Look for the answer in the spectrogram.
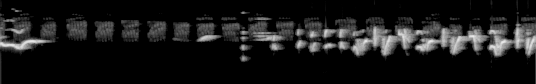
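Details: Horsfield's babbler song, compiled as lure and tutoring material for contest songbirds: a lone rising whistle, a quiet gap, then an accelerating run of sharp chips and downslurred notes, about three a second.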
